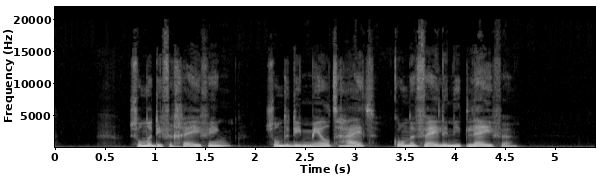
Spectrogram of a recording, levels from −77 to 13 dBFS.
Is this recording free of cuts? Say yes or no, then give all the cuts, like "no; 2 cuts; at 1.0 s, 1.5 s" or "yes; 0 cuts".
yes; 0 cuts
